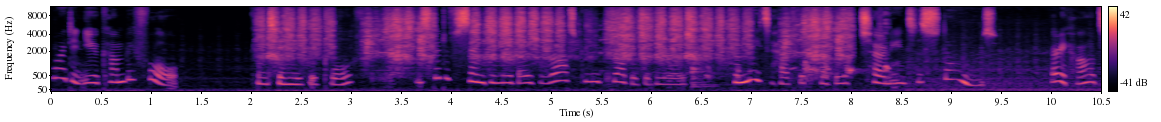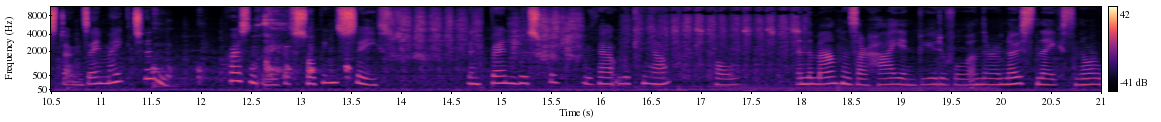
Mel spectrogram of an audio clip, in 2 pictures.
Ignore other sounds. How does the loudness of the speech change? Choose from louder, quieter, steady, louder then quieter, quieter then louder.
steady.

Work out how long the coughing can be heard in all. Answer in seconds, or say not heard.
4 s.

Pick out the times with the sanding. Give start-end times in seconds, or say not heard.
2.0-8.3, 13.8-18.1.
